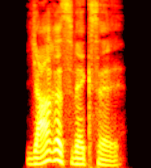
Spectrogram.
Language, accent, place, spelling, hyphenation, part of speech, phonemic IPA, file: German, Germany, Berlin, Jahreswechsel, Jah‧res‧wech‧sel, noun, /ˈjaːʁəsˌvɛksl̩/, De-Jahreswechsel.ogg
- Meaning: turn of the year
